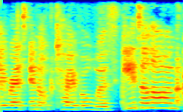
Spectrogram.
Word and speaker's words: Eidolon: So the first book that I read in October was Eidolon. I think that's how you say it. It's E-I-D-O-L-O-N. Eidolon. That's how I've been pronouncing it anyway.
